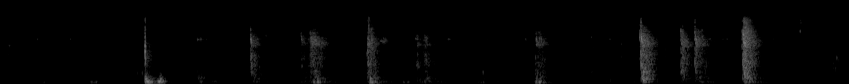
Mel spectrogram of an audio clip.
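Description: Clicks and taps on a Dell laptop's keyboard and touchpad, about a dozen, spaced unevenly, some with a dull knock.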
